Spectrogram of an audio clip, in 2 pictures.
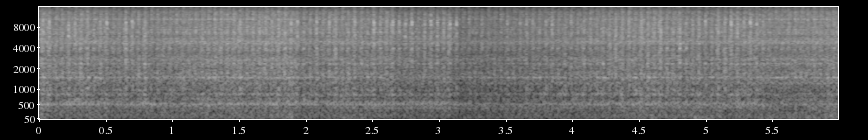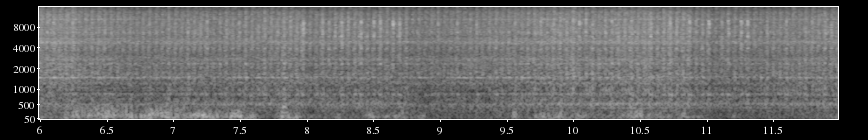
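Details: VW Polo 9N 1.2 12V, 198,000 km, at idle: steady metallic knock about three times a second that developed over time and is heard only at idle; the owner suspects the timing chain, unconfirmed.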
